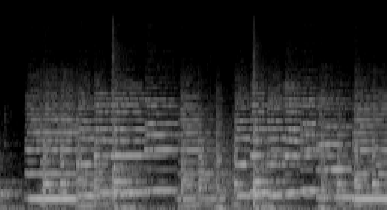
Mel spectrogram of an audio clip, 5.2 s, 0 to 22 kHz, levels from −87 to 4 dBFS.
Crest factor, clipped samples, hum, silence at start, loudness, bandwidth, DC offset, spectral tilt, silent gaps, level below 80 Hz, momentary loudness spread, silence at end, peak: 16 dB; under 0.1%; none; 0 s; -33 LUFS; 10 kHz; under 0.1%; -7 dB/octave; none; -50 dBFS; 7 LU; 0 s; -16 dBFS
